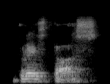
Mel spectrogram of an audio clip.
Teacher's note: Entonces, como lo que viene es una vocal, no puedes omitir la T. Lo que hacemos es poner esa T junto con la vocal que viene.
